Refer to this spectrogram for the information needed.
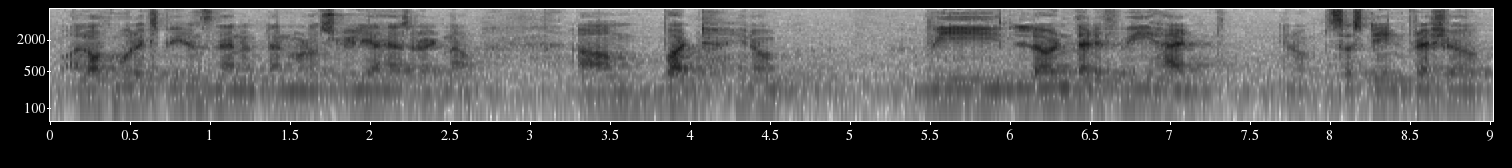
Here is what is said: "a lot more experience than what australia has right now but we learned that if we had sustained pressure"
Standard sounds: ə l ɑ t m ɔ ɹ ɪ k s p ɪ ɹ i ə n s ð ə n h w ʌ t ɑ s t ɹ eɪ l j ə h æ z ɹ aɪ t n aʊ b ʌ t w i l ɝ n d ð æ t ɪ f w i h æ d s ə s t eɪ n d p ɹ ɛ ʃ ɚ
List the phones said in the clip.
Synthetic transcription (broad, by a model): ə l ɑ t m ɔ ɹ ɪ k s p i ɹ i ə n s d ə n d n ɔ t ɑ s t ɹ eɪ l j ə h æ z ɹ aɪ t n aʊ b ʌ t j i l ɝ n d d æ t ɪ f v i h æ d s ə s t eɪ n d p ɹ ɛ ʃ ɚ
